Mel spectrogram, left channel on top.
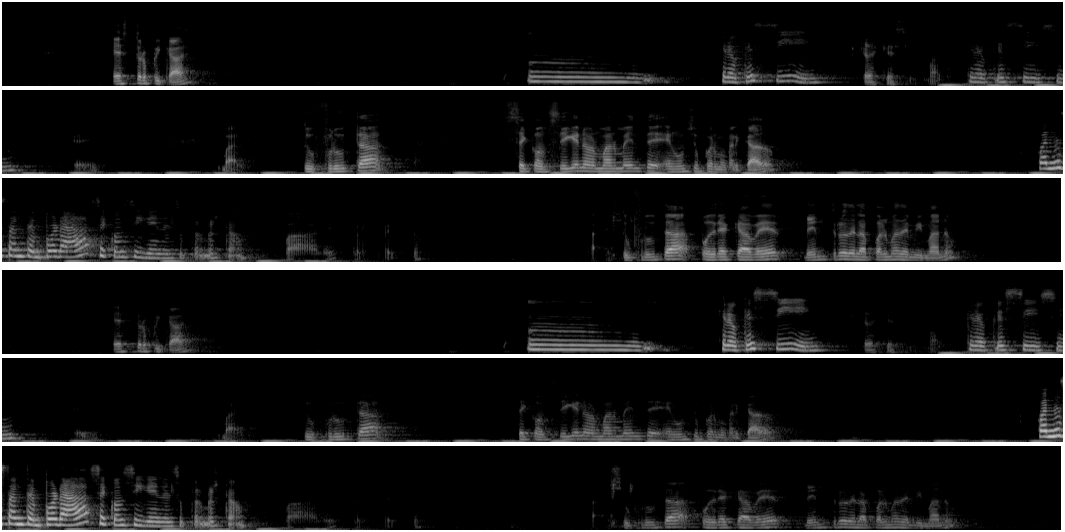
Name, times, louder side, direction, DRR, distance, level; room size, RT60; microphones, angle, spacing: voice 1, 1.1-1.9 8.6-9.0 9.3-9.4 11.3-11.6 12.8-13.0 13.6-14.4 15.7-18.3 24.1-24.6 25.3-25.4 27.4-30.8, left 7 dB, 85° left, 17 dB, 0.4 m, -37 dB
voice 2, 5.3-6.5 7.2-8.2 9.7-10.8 21.0-23.7 27.3-27.4, right 6 dB, 40° right, 17 dB, 0.3 m, -30 dB
sound 1, 9.4-9.5 9.8-10.0 10.3-10.5 10.8-11.0 11.3-11.4 11.8-11.9 12.2-12.4 12.7-12.9 13.2-13.4 13.7-13.8 14.2-14.3 14.6-14.8 15.1-15.3 15.6-15.8 16.1-16.2 16.6-16.7 17.0-17.2 17.5-17.7 18.0-18.2 18.5-18.6 19.0-19.1 19.4-19.6 19.9-20.1 20.4-20.6 20.9-21.0 21.4-21.5 21.8-22.0 22.3-22.5 22.8-23.0 23.3-23.4 23.8-23.9 24.2-24.4, left 2 dB, 60° left, 0.9 m, -41 dB
15.0 x 7.8 x 2.7 m, 0.94 s
head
